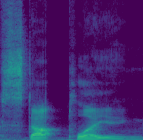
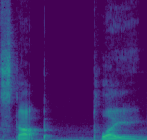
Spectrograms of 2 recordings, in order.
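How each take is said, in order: First: The two P sounds merge into one P. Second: Both P sounds are pronounced separately. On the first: The speaker calls it right. "These P's go together to make one P" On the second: The speaker calls it wrong.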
